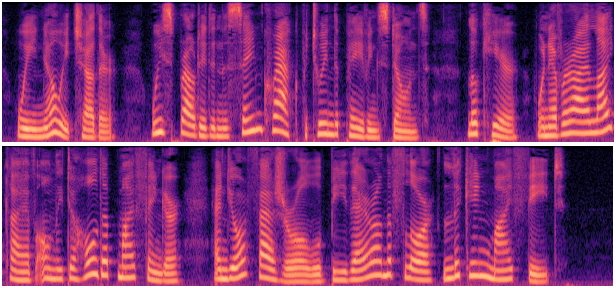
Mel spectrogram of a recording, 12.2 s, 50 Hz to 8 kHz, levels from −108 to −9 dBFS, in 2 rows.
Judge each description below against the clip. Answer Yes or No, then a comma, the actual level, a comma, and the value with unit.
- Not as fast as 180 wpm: No, average, 190 wpm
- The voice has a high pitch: Yes, high, 205 Hz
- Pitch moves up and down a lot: Yes, wide, 6.3 semitones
